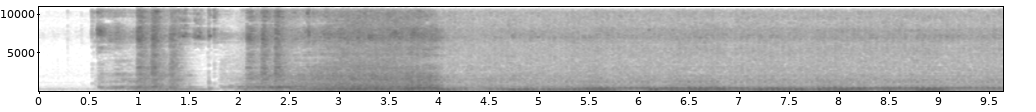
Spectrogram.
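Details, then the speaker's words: Honda Vario 125 scooter with a carbon-fouled throttle body: the engine stumbles and lags on throttle blips, with rpm out of sync with the throttle and a flat spot, then settles to a rough idle. "bisa didengar ya antara bukan gas dan RPM motor tidak sinkron atau telat membuka dan terjadi kekosongan juga ya"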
